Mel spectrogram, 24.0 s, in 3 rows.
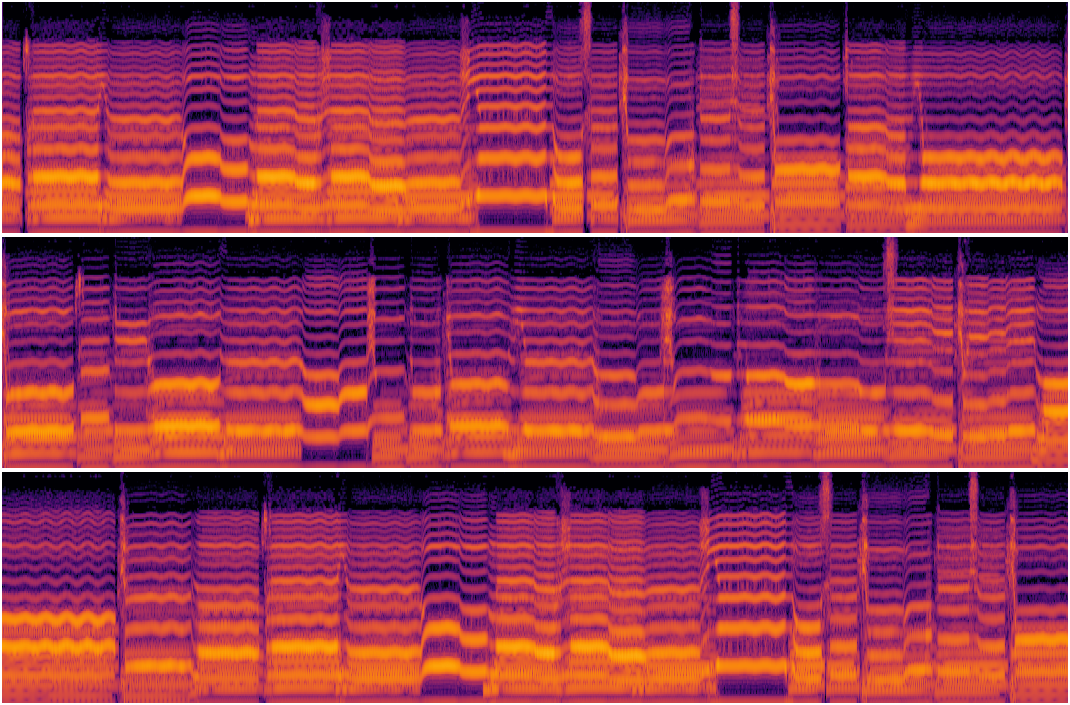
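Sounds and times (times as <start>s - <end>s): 
soprano voice singing: 0.0s - 23.9s.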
